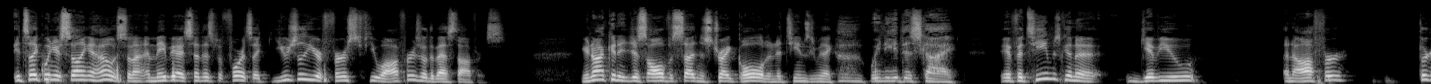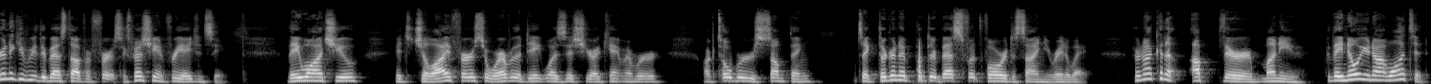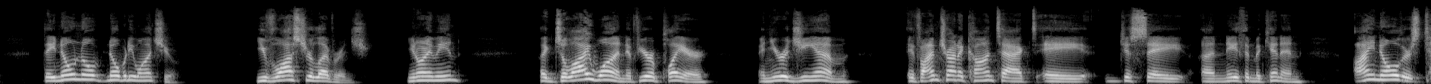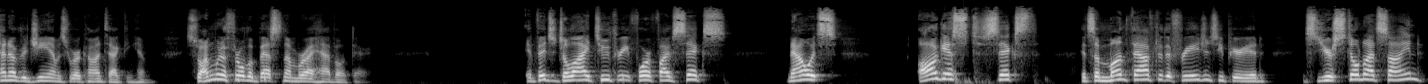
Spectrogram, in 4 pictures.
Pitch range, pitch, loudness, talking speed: 135-195 Hz, 165 Hz, -15 LUFS, 210 wpm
